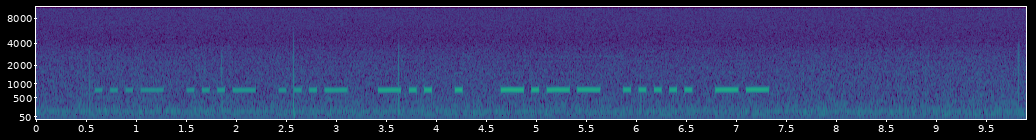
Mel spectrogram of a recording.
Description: Morse code, heard as a keyed tone, about 16 wpm, 760 Hz, with noise. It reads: VVV DE Y5M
